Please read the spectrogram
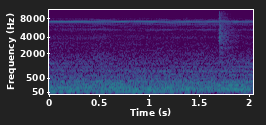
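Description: Steady hum and hiss of a fish store's aquarium equipment (pumps and filtration), with a thin high whine throughout and a brief hiss near the end.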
